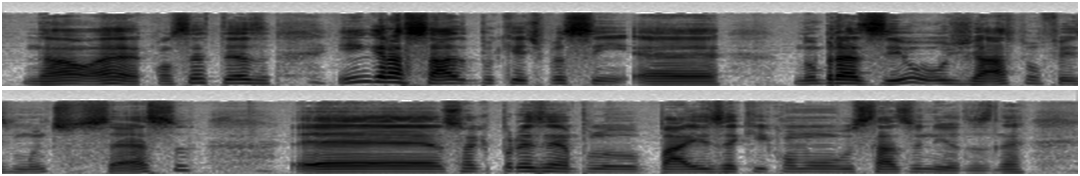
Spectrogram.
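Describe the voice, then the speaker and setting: Over a quiet background, a normal speaking voice with ordinary pitch variation and big swings in loudness comes through dry and close, with no echo. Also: man, fairly high pitch for a man, fairly slow pace. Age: 30s. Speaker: podcast host. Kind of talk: casual chat.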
